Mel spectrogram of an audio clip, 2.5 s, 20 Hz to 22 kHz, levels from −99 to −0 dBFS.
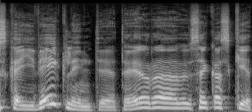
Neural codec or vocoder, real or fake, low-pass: none; real; 19.8 kHz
